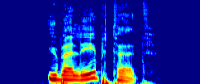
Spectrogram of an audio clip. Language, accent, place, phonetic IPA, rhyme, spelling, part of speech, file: German, Germany, Berlin, [ˌyːbɐˈleːptət], -eːptət, überlebtet, verb, De-überlebtet.ogg
- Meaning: inflection of überleben: 1. second-person plural preterite 2. second-person plural subjunctive II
